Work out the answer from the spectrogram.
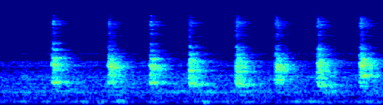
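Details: Chukar partridge, sold as a pet bird, calling indoors: a series of seven harsh, rasping chuk notes spaced about half a second apart, with faint background hum.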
